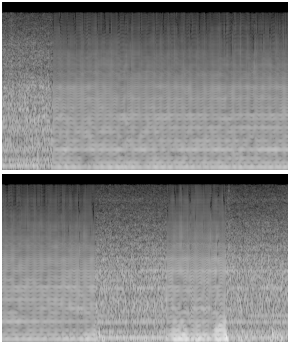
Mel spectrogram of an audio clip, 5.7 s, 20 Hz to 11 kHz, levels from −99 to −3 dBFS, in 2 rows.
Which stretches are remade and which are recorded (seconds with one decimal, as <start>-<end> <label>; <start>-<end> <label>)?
0.0-0.5 recorded; 0.5-3.8 remade; 3.8-4.5 recorded; 4.5-5.1 remade; 5.1-5.7 recorded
